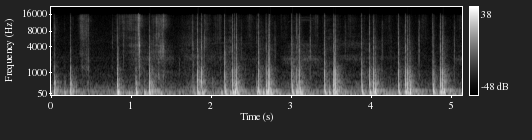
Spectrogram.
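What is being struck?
Book.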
